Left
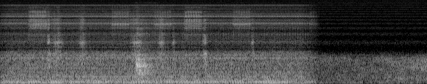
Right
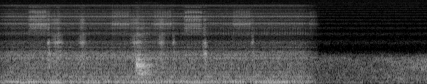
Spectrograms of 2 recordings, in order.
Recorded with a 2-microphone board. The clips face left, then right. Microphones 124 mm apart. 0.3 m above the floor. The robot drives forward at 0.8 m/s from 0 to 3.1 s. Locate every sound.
1.4 s a whoosh: 5° right (ahead or behind), 2.5 m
